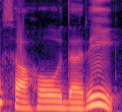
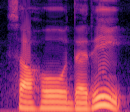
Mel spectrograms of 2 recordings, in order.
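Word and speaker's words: ಸಹೋದರ: भाई हूं नान सहोदरा सहोदर मत बोलिए सहोदरा नानू सहोदरा यहां क्या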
